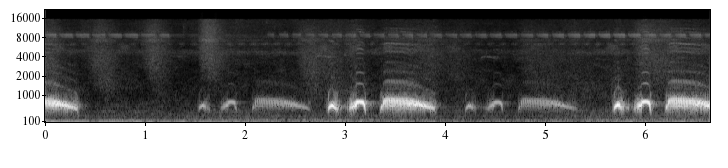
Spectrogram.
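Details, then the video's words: Spotted dove in strong song, used as a decoy to attract and trap other doves: mellow low coos in phrases of paired short hoots and long descending notes, softer and louder phrases alternating, a faint high whine behind. "Suara Burung Derkuku GAcor Untuk Pancingan Dan Pikat Derkuku Lain Pasti Nyaut"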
